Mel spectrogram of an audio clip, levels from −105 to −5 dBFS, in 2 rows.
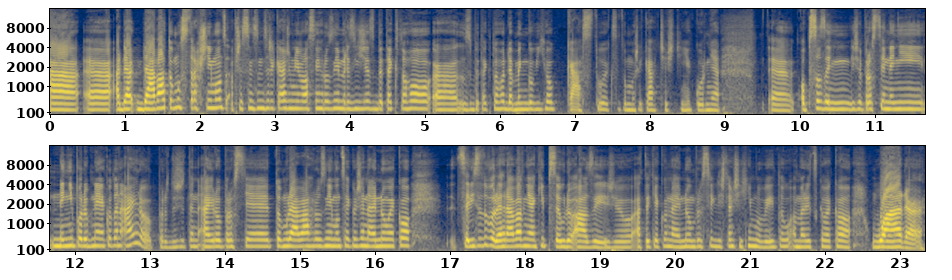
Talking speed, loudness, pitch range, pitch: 190 wpm, -15 LUFS, 210-240 Hz, 225 Hz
